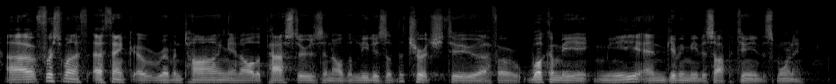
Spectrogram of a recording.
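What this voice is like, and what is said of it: Weak, tired voice. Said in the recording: “my voice is a little weak today”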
